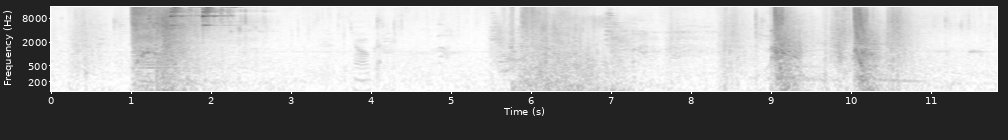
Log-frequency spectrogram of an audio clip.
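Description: Magical blasts whoosh and crackle in short bursts.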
